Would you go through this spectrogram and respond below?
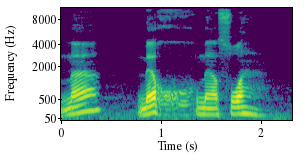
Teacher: Intinya mim tipis, kha tebal. Bukan tipis banget ma atau mekh terlalu berlebihan enggak.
